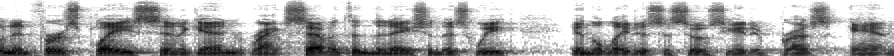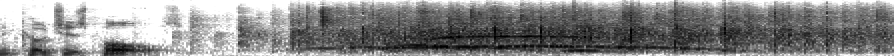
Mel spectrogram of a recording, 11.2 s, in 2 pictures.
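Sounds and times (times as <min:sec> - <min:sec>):
speech: 0:00.0 - 0:07.2
audience applause: 0:07.1 - 0:11.1.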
